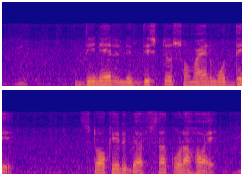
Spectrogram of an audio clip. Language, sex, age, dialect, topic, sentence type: Bengali, male, 36-40, Standard Colloquial, banking, statement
